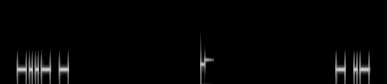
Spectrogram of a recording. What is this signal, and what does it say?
Morse code, heard as a keyed tone, about 38 wpm, 700 Hz. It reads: XT TA
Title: Top Two Letter Combinations in Words 40wpm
